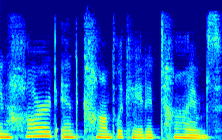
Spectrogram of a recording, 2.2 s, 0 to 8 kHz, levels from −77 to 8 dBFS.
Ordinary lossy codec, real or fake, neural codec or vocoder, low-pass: AAC, 48 kbps; fake; codec, 16 kHz, 1.1 kbps, Voila-Tokenizer; 7.2 kHz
